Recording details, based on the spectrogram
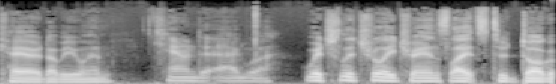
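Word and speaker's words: cão de água: spaghetti on top of it the agua but pronounced town de agua like KO WN can de agua which literally translates to dog of water let's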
